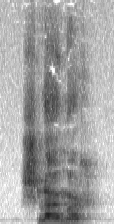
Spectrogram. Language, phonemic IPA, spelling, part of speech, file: Dutch, /ˈslœymər/, sluimer, noun / verb, Nl-sluimer.ogg
- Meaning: inflection of sluimeren: 1. first-person singular present indicative 2. second-person singular present indicative 3. imperative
